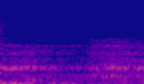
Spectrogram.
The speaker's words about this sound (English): And oh, that's my dog in the background playing with my other dog in the background. Sorry. So if you hear weird noises, that's them.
